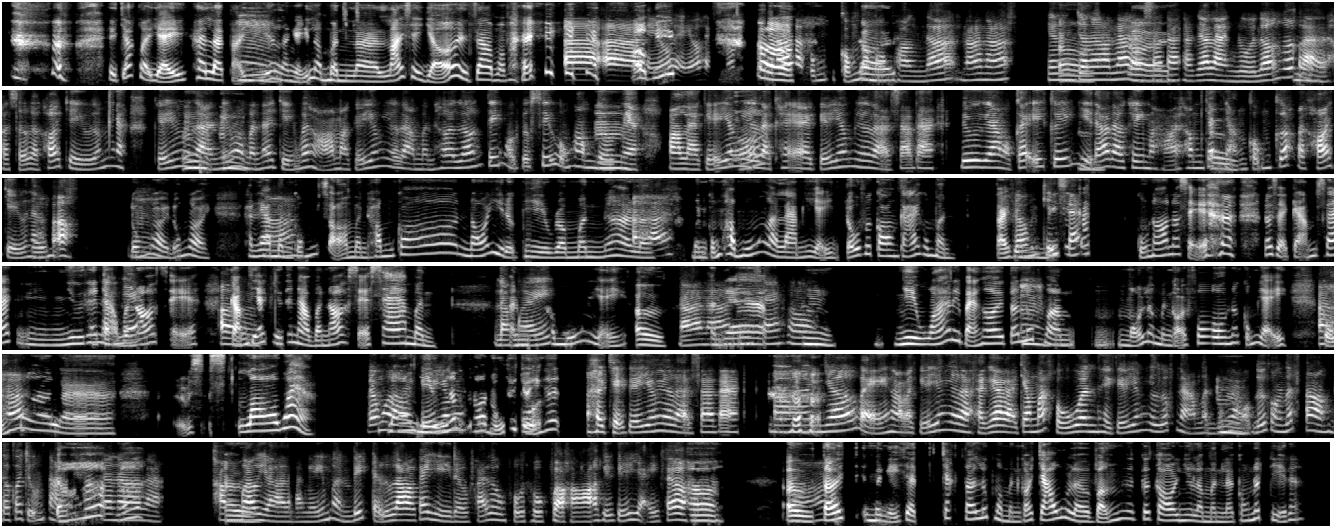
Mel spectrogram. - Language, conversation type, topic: Vietnamese, unstructured, Theo bạn, điều gì quan trọng nhất trong một mối quan hệ?
- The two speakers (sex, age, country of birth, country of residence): female, 30-34, Vietnam, United States; female, 40-44, Vietnam, United States
- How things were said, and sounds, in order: laugh; tapping; other background noise; unintelligible speech; laughing while speaking: "phải"; laugh; laughing while speaking: "sẽ"; in English: "phone"; chuckle; laugh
